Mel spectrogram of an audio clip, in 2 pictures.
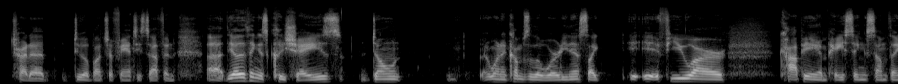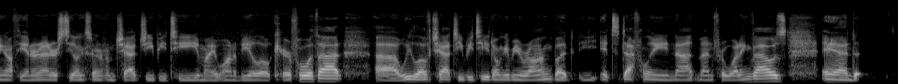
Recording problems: thin; somewhat; fading below 250 Hz

